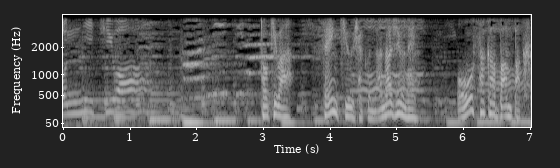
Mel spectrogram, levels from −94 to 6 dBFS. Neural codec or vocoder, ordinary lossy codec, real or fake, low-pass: none; none; real; 3.6 kHz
